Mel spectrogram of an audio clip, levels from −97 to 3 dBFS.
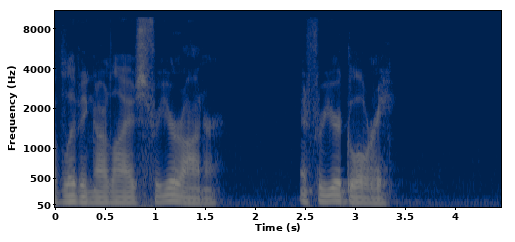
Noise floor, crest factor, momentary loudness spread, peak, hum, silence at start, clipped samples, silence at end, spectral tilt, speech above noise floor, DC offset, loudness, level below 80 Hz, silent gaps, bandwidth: -82 dBFS; 16 dB; 10 LU; -36 dBFS; none; 0 s; under 0.1%; 1.1 s; -6 dB/octave; 32 dB; under 0.1%; -51 LUFS; -68 dBFS; none; 9.6 kHz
